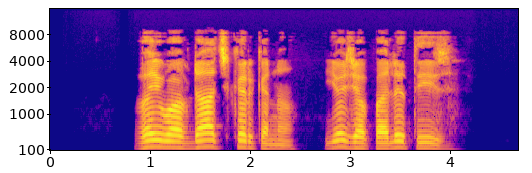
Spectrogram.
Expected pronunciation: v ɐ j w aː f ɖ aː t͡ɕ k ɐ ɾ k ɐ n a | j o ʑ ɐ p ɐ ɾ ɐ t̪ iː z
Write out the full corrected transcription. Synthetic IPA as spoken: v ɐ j w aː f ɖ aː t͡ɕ k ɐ ɾ k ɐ n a | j o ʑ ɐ p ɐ l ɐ t̪ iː z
